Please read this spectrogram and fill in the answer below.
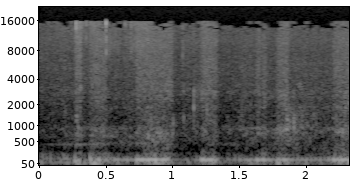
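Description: Low, uneven rumble of wind buffeting a handheld camera's microphone outdoors, with a few faint ticks.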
